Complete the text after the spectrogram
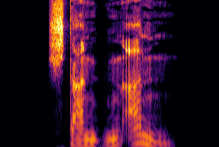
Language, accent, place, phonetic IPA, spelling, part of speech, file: German, Germany, Berlin, [ˌʃtandn̩ ˈan], standen an, verb, De-standen an.ogg
- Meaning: first/third-person plural preterite of anstehen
